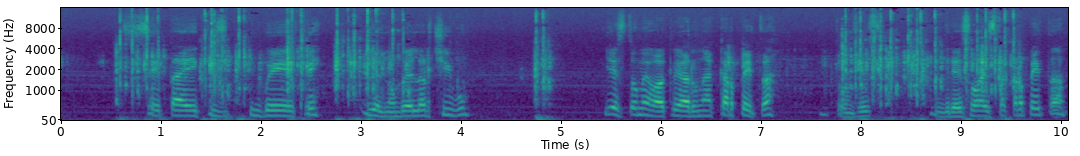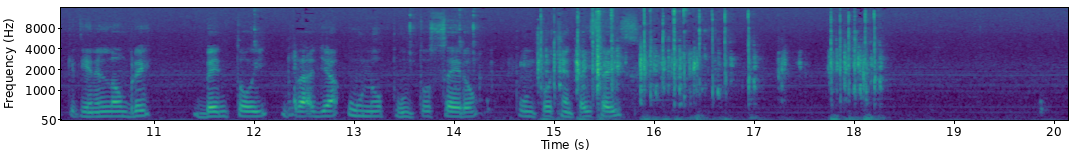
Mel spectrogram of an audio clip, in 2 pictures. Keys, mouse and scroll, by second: 0.0-3.5 typing, 4.7 Return, 5.4 typing, 7.6-9.5 typing, 10.5-11.2 typing, 12.0-13.6 drag, 14.0 click, 14.8-18.4 typing.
